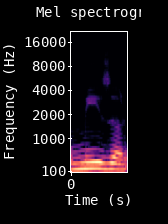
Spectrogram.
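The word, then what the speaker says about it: measure: अब ये जो एस है ना, इसको आप झ नहीं प्रोनाउंस करें, आप ज प्रोनाउंस कर दें, मेज़र, मेज़र, मेजर कर दें, ज ये प्रोनाउंस करते हैं, या फिर झ प्रोनाउंस करें तो साइलेंटली इसको बिल्कुल जेंटली हल्का सा इसको साउंड दे, मेजर, मेजर, ये इसका प्रोनाउंसिएशन है, ठीक है।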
